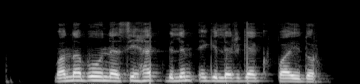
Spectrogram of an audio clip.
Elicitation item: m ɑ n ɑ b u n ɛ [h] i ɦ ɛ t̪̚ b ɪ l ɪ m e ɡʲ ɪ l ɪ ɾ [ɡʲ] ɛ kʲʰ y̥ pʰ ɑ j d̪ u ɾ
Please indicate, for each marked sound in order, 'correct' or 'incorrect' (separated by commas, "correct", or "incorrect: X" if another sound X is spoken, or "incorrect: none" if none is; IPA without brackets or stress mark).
incorrect: s, correct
